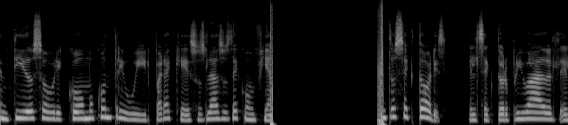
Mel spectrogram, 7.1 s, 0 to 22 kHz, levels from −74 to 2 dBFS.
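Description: At 3.37 s the speech is cut by a cable pulled and plugged in. A sharp pop marks the moment the live lead leaves the socket, and the waveform collapses to near silence for about 1.36 s. As the plug goes back, the tip touches first, giving a 42 ms burst of 50 Hz mains buzz, seen as a stack of evenly spaced harmonic lines on the spectrogram. A second pop spike at 4.78 s brings the speech back.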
